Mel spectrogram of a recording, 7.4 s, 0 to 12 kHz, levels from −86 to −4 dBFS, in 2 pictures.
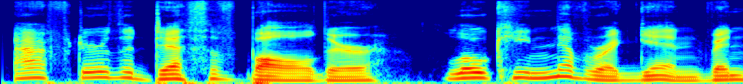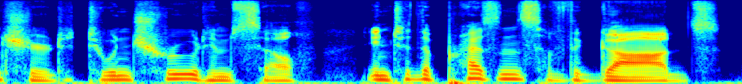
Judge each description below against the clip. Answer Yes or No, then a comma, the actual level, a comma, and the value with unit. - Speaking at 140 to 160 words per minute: Yes, average, 145 wpm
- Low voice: Yes, low, 125 Hz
